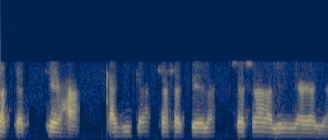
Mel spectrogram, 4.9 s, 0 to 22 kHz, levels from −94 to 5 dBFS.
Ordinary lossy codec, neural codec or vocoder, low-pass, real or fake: none; none; 3.6 kHz; real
